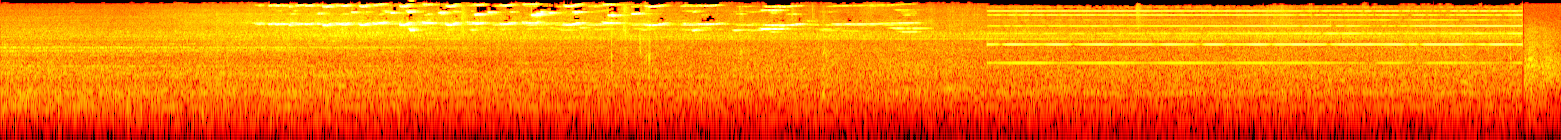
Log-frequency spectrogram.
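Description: Stadler GTW regional train braking to a stop, with a high, wavering squeal for about six seconds as it halts. About ten seconds in, a steady high tone starts and cuts off suddenly near the end.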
